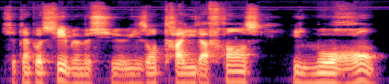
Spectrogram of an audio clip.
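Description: A commanding royal regent gives orders in a deep, stern voice, as a male reader plays him. The delivery is firm and authoritative, with weight on each command. It is an audiobook character voice, close to the reader's own. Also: fairly even intonation, a little slow.

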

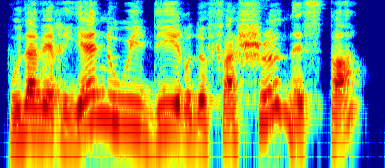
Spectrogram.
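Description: A woman voicing a shy, courteous young nobleman in a read-aloud novel, lowering her voice and speaking hesitantly. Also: very animated, measured pace.

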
